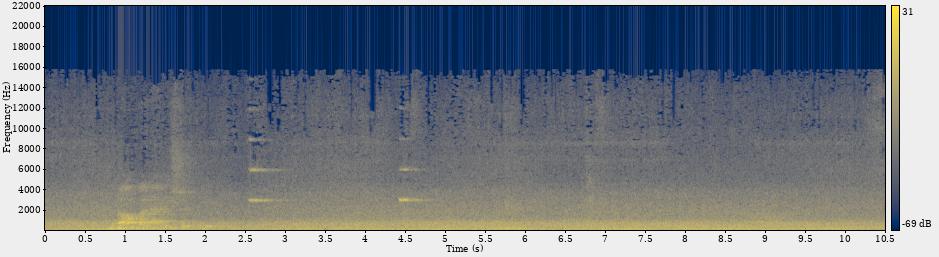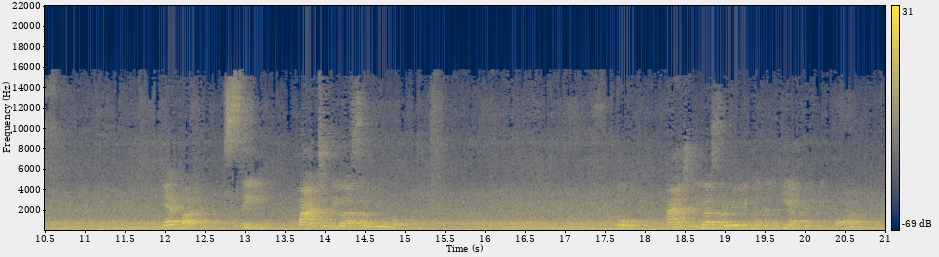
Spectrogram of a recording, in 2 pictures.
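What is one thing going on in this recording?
A woman speaks calmly and clearly.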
